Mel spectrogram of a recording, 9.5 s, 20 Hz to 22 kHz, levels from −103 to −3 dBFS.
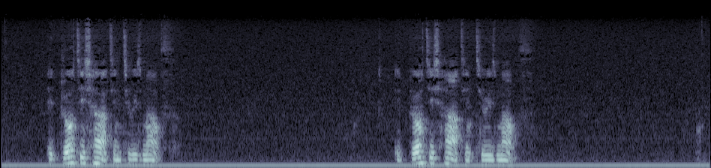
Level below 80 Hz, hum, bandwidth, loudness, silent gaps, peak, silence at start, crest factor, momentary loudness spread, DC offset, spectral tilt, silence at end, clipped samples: -64 dBFS; none; 13.5 kHz; -30 LUFS; none; -10 dBFS; 0.05 s; 22 dB; 22 LU; under 0.1%; -7 dB/octave; 0 s; under 0.1%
